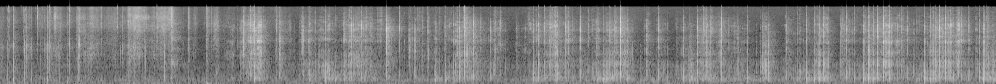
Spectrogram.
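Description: Long nails scratch and press the clear plastic film wrapped around the end of a hollow plastic bottle with a yellow label, held sideways. Dense, continuous crinkling and crackling runs throughout in irregular bursts. The sound is broadband and crisp, with quick ticks and no lingering ring.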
